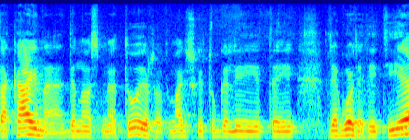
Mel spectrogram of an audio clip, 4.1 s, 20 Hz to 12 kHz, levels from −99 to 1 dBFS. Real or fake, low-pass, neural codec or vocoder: real; 10.8 kHz; none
